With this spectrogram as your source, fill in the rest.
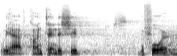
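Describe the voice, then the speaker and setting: A man at a fairly slow pace, with ordinary pitch variation and noticeable background noise. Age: 70s. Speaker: boxing trainer and father of fighter. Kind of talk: press conference speech.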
